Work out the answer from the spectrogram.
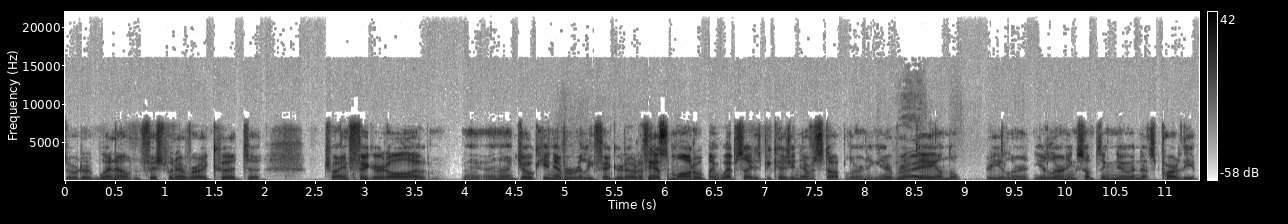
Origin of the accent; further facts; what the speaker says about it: Vancouver Island, British Columbia, Canada; also born or lived in England; Emigrated to Canada when I was 7 and grew up in British Columbia, primarily on Vancouver Island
